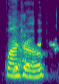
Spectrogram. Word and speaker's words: Cointreau: I bought some, Jillian, how do you pronounce it? Cointreau.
